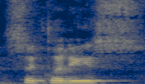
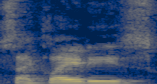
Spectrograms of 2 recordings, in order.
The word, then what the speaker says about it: Cyclades: question five your favorite game with the mispronounced name for me cyclitis Cyclades Cyclades uh dudes on a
